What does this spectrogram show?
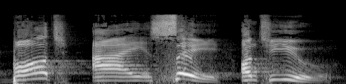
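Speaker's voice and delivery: very slow, solemn pronouncement; slow weighty quote. Acted. Preacher quoting scripture to the church, very slow. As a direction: lay down each word slowly.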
